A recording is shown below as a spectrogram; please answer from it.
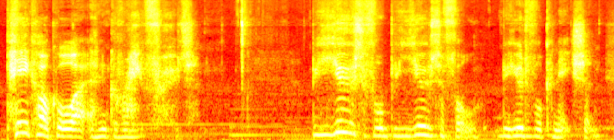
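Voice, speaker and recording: A woman with a New Zealand accent hosting a casual live stream from home, rambling warmly with many fillers and lots of "fabulous" and "beautiful". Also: mid-range voice, a little slow, faint music behind. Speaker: crystal and essential oil live-stream host. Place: home room. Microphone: desk microphone she turns around.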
